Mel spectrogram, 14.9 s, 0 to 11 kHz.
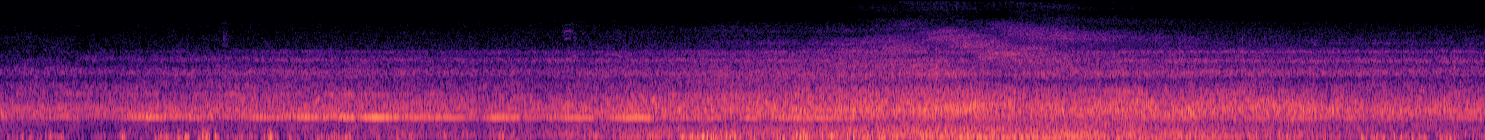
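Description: ONCF passenger train hauled by an E 1400-class electric locomotive passing at a distance: a steady rumble of wheels on rail that swells to its loudest about halfway through and then eases off slightly.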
